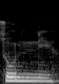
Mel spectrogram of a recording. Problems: low volume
